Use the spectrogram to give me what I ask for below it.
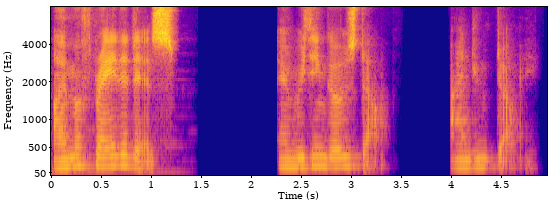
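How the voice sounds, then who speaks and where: A woman's voice: sits low, little pitch movement, takes it slowly, faint music behind. A woman playing a stern, solemn narrator in a story game, with emphatic delivery and a British accent. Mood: grave. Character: stern, grave storybook narrator warning the hero.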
